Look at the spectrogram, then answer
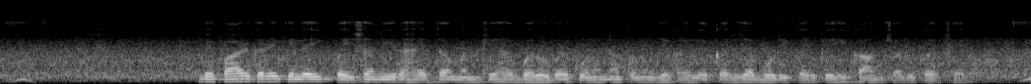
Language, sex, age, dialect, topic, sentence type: Chhattisgarhi, male, 18-24, Western/Budati/Khatahi, banking, statement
